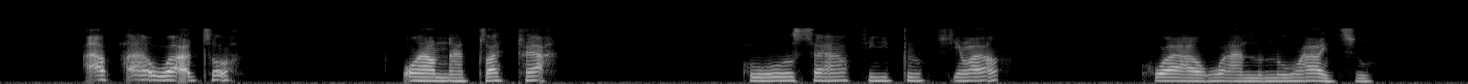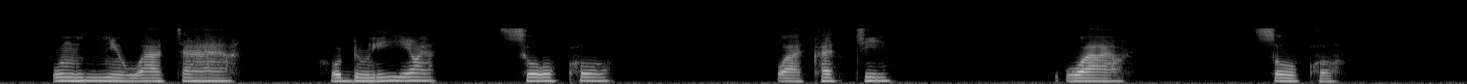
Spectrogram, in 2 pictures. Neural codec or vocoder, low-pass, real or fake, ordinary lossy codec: autoencoder, 22.05 kHz, a latent of 192 numbers a frame, VITS, trained on many speakers; 5.4 kHz; fake; AAC, 48 kbps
